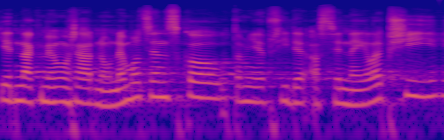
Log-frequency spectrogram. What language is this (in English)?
Czech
